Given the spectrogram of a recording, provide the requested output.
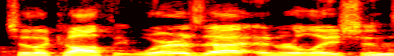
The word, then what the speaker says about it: Chillicothe: How do you pronounce it? Chillicothe. Chillicothe.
